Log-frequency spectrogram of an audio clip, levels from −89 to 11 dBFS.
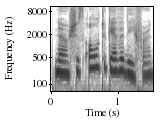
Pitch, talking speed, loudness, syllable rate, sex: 215 Hz, 155 wpm, -17 LUFS, 6.0 syllables/s, female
